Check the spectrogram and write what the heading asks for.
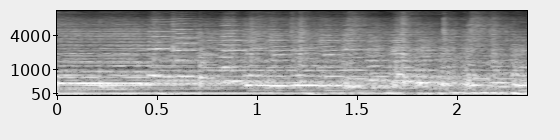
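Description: Live band music through loudspeakers: keyboards, including a Korg Kronos, and bass guitar playing a held, ornamented melody line over a steady, heavy bass.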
